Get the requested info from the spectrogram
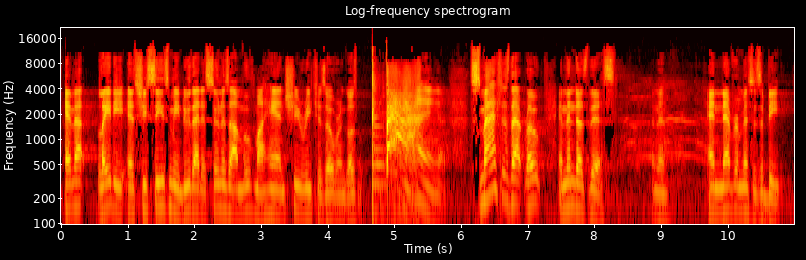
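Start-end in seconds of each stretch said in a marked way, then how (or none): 4.8-5.7 sharp, higher, louder bang; loud mimic of the roach being smashed; imitated smack. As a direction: slap the word out like a hand hitting the counter.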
